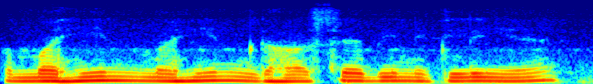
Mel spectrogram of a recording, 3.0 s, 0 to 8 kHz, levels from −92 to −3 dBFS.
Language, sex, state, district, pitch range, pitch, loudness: Hindi, male, Uttar Pradesh, Lucknow, 125-135 Hz, 130 Hz, -17 LUFS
